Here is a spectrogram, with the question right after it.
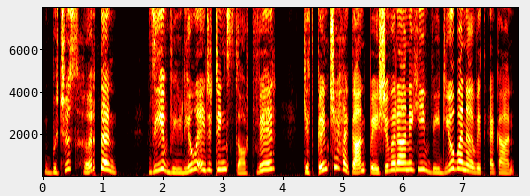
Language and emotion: Kashmiri, surprised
